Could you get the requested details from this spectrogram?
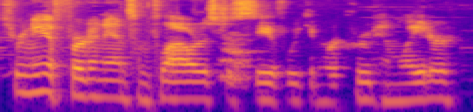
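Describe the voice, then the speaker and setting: A man's voice: fairly high pitch, racing. A man giving casual live gameplay commentary as a streamer, indoors over game audio. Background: game music.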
